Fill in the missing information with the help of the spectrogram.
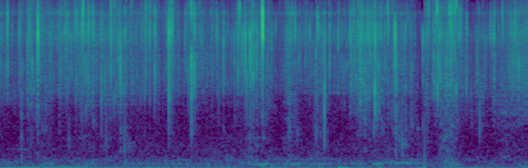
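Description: A flat mound of fluffy white cloud slime on a wooden table is pressed and scratched with fingertips and long painted nails. It gives a quiet, steady stream of bright, crisp crackling and crinkling, dotted with many tiny sharp snaps and soft crunches and little low-end weight.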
